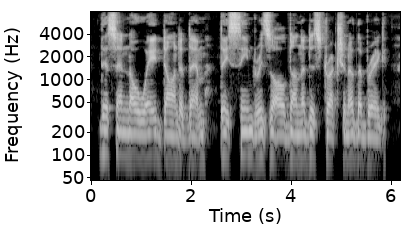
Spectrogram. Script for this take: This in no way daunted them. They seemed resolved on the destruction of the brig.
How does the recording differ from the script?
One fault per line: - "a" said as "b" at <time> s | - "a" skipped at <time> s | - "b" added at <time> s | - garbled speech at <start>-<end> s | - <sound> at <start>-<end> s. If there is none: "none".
none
